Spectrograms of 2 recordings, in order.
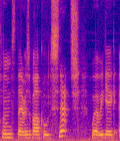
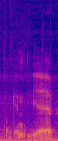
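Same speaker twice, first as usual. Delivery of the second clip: whispered gangster; 14 semitones lower, 14 dB quieter, slower than usual. Retold or imitated. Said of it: "gets pulled over by a cop and goes".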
